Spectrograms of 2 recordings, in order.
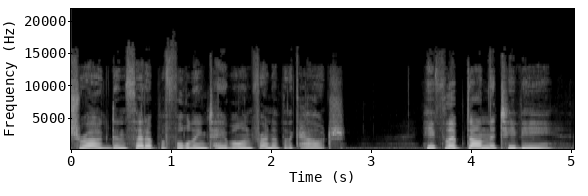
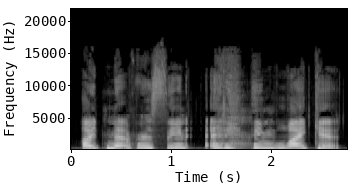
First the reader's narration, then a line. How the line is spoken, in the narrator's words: sobbed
